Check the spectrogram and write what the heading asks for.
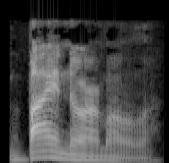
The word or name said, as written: binormal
